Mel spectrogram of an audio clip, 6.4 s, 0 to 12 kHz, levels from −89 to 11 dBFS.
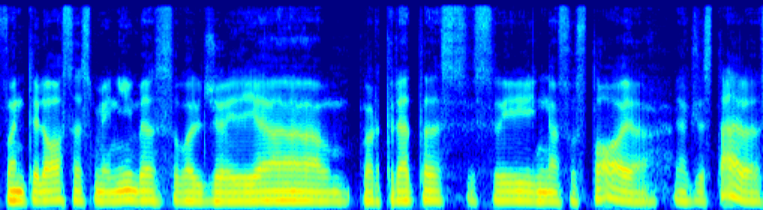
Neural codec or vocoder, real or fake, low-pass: codec, 24 kHz, 3 kbps, HILCodec; fake; 10.8 kHz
